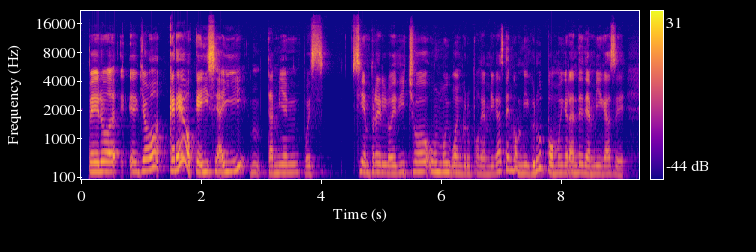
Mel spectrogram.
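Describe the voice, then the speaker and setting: Her medium pitch showing ordinary variation, a woman speaks at a fairly slow pace. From Mexico, Puebla. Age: 60s. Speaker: retired educator. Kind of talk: interview conversation. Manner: halting.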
